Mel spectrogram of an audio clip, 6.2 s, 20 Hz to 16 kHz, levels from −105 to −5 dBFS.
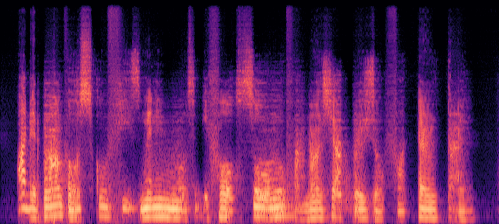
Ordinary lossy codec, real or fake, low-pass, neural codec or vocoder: none; fake; 14.4 kHz; codec, 44.1 kHz, 0.9 kbps, DAC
